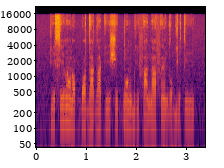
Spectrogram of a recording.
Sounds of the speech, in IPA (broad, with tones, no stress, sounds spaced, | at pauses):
k i˨ s i˨˦ l ɔ̃˦˨ ɾ ɔ˨˦ ɡ͡b ɔ˧ d a˨ ɡ a˨ k i˨˦ ʃ i˧ ɡ͡b ɔ̃˧ ɡ͡b i˧ f a˨ n a˧ f ɛ̃˨ d o˧ ɡ i˧ t i˦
